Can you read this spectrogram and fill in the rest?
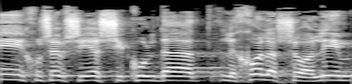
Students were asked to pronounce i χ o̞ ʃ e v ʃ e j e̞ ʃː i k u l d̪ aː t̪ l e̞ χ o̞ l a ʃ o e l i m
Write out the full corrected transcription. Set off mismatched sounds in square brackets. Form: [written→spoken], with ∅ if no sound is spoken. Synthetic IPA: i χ o̞ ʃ e v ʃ e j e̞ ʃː i k u l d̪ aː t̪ l e̞ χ o̞ l a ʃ o [e→a] l i m

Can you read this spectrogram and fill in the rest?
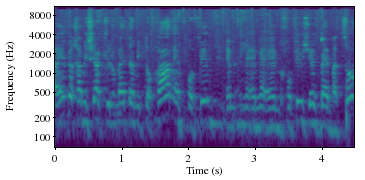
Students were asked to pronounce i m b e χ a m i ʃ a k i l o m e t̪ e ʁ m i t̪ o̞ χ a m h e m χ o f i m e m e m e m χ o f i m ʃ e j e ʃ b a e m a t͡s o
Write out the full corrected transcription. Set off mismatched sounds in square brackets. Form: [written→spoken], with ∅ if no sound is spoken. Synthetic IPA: i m [b→v] e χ a m i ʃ a k i l o m e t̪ e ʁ m i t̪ o̞ χ a m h e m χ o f i m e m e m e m χ o f i m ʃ e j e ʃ b a e m a t͡s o

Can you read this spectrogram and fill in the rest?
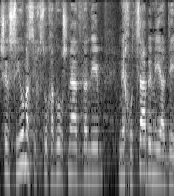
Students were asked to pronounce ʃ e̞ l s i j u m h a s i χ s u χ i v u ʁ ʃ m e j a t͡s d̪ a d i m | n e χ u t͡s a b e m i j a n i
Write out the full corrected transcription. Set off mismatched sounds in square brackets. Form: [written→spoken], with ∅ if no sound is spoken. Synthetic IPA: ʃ e̞ l s i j u m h a s i χ s u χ [i→a] v u ʁ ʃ [m→n] e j a t͡s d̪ a [d→n] i m | n e χ u t͡s a b e m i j a [n→d] i

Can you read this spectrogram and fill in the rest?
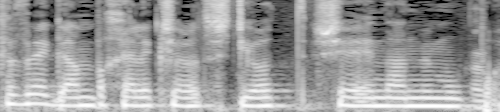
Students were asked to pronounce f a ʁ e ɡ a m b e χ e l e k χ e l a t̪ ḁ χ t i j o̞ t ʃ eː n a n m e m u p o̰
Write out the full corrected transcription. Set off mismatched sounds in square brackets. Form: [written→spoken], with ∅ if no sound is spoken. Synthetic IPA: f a [ʁ→z] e ɡ a m b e χ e l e k [χ→ʃ] e l a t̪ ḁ [χ→ʃ] t i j o̞ t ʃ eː n a n m e m u p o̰

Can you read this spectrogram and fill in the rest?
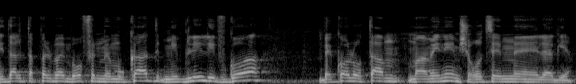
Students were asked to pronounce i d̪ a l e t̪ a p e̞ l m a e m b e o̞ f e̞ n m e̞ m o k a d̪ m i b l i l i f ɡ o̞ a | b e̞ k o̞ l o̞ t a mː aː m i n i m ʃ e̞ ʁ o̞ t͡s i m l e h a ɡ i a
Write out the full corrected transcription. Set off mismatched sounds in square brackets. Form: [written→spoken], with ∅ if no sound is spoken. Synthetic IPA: i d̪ a l e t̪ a p e̞ l [m→b] a e m b e o̞ f e̞ n m e̞ m [o→u] k a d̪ m i b l i l i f ɡ o̞ a | b e̞ k o̞ l o̞ t a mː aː m i n i m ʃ e̞ ʁ o̞ t͡s i m l e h a ɡ i a

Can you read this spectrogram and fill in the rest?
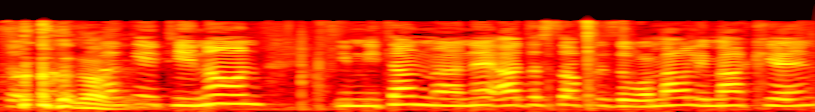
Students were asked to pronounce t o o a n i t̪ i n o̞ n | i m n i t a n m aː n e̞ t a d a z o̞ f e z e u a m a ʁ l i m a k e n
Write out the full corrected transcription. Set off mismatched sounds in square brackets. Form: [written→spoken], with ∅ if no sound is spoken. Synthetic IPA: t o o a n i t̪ i n o̞ n | i m n i t a n m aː n e̞ [t→∅] a d a [z→s] o̞ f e z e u a m a ʁ l i m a k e n

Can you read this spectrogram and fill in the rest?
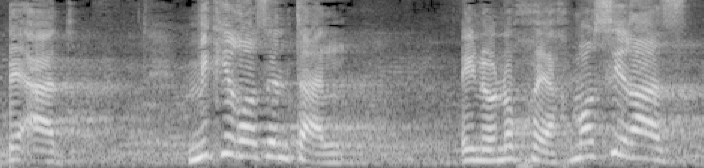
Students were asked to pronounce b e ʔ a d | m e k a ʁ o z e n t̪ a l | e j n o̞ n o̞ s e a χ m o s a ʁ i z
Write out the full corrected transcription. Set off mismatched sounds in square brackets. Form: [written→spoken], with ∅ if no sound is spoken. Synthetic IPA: b e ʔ a d | m [e→i] k [a→i] ʁ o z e n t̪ a l | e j n o̞ n o̞ [s→χ] e a χ m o s [a→i] ʁ [i→a] z

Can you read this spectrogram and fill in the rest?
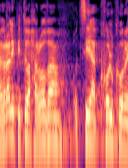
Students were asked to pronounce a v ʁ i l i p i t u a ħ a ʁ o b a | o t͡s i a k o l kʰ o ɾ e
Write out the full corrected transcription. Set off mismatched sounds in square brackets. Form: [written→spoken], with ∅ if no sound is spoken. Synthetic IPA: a v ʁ [i→a] l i p i t u a ħ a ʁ o [b→v] a | o t͡s i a [k→kʰ] o l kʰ o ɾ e

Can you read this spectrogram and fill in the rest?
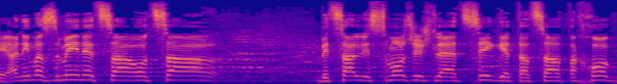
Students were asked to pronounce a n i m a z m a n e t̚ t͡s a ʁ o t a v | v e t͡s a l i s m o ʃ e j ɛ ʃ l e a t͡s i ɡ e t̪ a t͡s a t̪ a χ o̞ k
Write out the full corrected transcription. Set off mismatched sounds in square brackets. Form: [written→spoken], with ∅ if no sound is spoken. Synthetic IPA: a n i m a z m [a→i] n e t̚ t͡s a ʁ o [t→t͡s] a [v→ʁ] | [v→b] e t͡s a l i s m o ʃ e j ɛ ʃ l e a t͡s i ɡ e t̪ a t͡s a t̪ a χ o̞ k

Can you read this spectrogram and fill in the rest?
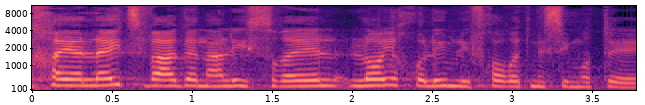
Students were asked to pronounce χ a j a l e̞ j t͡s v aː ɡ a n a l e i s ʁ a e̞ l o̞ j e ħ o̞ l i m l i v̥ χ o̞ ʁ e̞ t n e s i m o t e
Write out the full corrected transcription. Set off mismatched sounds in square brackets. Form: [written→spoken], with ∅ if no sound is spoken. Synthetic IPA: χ a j a l e̞ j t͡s v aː ɡ a n a l e i s ʁ a e̞ [l→lː] o̞ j e [ħ→χ] o̞ l i m l i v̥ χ o̞ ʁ e̞ t [n→m] e s i m o t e

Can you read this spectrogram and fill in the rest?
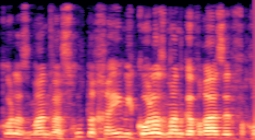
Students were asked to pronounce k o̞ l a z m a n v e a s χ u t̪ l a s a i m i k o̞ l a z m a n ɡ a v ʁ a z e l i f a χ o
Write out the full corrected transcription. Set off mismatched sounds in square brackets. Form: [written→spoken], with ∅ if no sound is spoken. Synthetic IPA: k o̞ l a z m a n v e a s χ u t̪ l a [s→χ] a i m i k o̞ l a z m a n ɡ a v ʁ a z e l [i→e] f a χ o

